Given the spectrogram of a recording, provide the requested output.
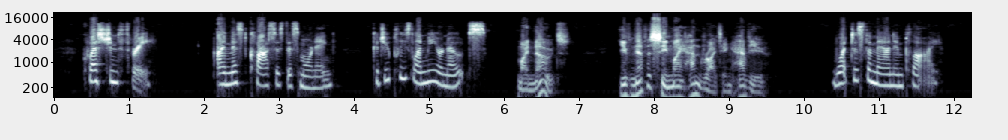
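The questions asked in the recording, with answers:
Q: What does the man imply?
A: His handwriting is hard to read.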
